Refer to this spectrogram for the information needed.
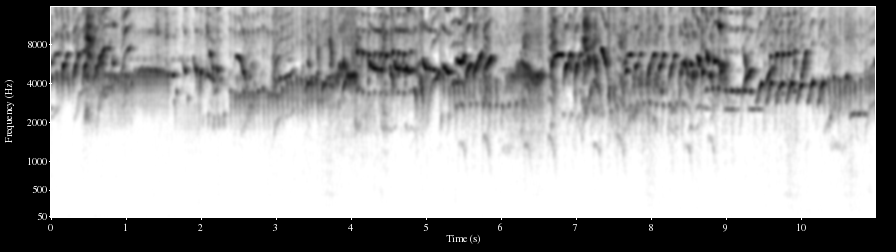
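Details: Aviary of canaries in full song, recorded by a hidden camera. Unbroken wall of high, sparkling trills and warbled rolls at steady loudness, with many birds overlapping throughout.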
